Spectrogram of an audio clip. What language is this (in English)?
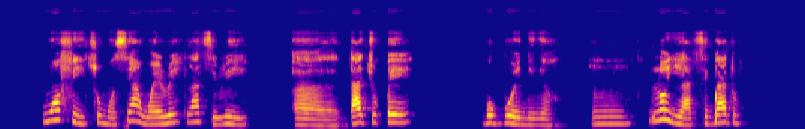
Yoruba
